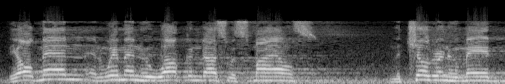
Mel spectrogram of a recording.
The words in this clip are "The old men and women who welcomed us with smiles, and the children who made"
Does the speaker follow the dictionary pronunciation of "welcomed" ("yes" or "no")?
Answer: yes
